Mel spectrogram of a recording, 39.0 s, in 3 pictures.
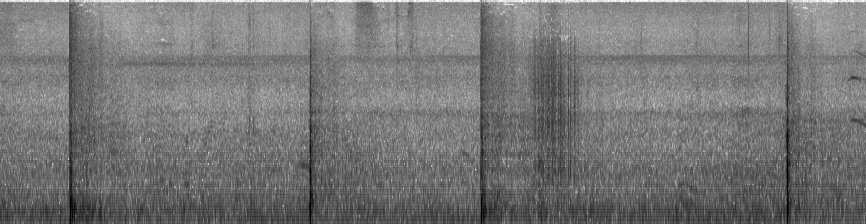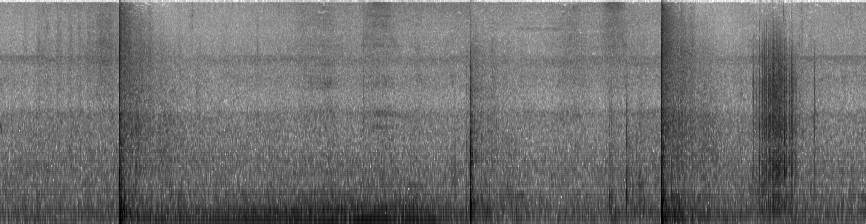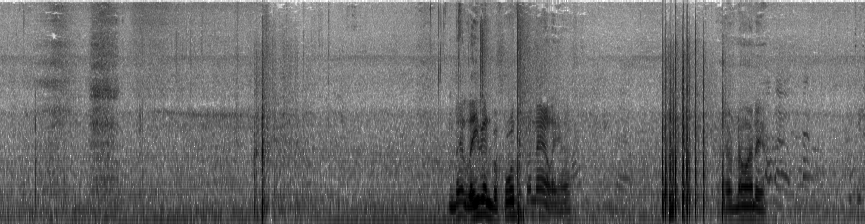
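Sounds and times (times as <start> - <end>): firework hiss: 0.0 - 38.9
firework shells bursting: 1.0 - 2.3, 7.2 - 9.8, 11.1 - 16.0, 19.7 - 31.1, 32.3 - 35.0, 35.9 - 37.4.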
